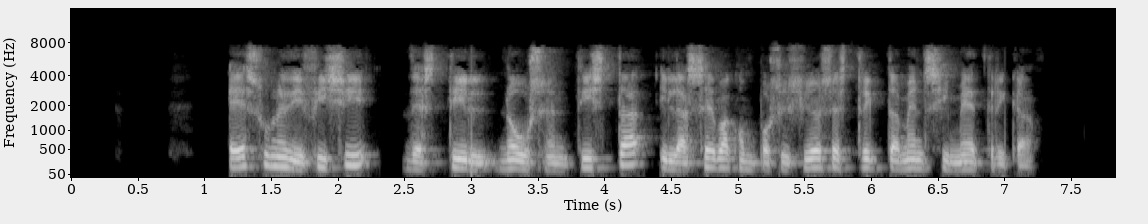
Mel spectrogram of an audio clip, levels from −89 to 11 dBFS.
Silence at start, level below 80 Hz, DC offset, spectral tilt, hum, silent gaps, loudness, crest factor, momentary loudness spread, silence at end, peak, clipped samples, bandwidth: 1.2 s; -58 dBFS; under 0.1%; -4 dB/octave; none; 2.33-2.48 s; -18 LUFS; 16 dB; 7 LU; 0.65 s; -2 dBFS; under 0.1%; 8 kHz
